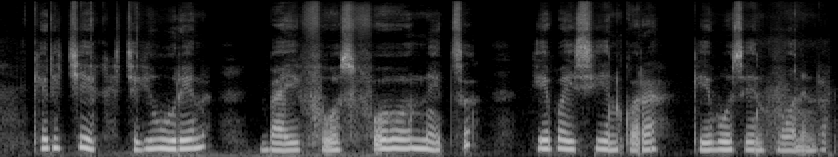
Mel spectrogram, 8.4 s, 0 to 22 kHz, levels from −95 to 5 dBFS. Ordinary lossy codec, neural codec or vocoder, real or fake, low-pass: none; vocoder, 44.1 kHz, 128 mel bands, Pupu-Vocoder; fake; none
